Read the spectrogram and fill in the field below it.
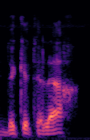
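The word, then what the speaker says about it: De Ketelaere: Alors j'espère que je vais bien le prononcer cette fois-ci, c'est De Ketelaar.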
